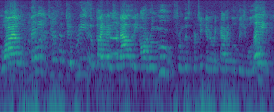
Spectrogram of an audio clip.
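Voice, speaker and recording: A man channeling an alien entity who lectures on metaphysics with emphatic, staccato stresses and deliberate repetition. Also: high voice, lo-fi sound, natural voice. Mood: measured, instructive. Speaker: channeler addressing a live group. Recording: echoey far-off 1980s cassette, faint hiss.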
